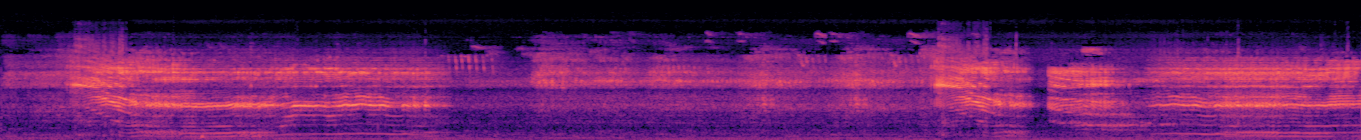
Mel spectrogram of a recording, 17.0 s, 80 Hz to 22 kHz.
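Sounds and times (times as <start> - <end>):
red deer stag bellowing in rut: 0.6 - 5.8, 6.7 - 17.0.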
